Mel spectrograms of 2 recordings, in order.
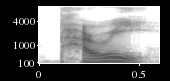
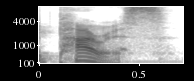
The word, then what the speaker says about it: Paris: The capital of France is Paris, but in English we say Paris. Why this difference? Well, in French they tend not to pronounce the S at the end of words, while in English we do.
